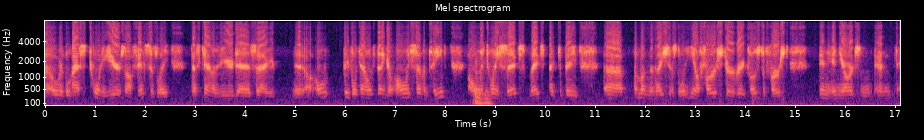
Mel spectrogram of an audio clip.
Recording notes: call into the show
